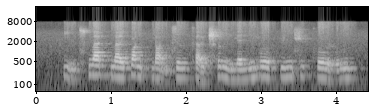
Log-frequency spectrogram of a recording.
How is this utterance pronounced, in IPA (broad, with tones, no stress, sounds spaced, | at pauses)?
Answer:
pʰ ḭ˨˩ n t͡sʰ w ä˥ kʰ w a˧˥ ɪ̯ p ɑ˥˩ ŋ pʰ j ɑ̰˨˩ ŋ t͡s ɹ̩˧˥ kʰ a̰˨˩ ɪ̯ ʈ͡ʂʰ ɤ˥˩ ŋ n̪ j ɛ˧˥ n m j o˥˩ ʊ̯ pʰ y˥ n ɕ y˥˧ kʰ o˥˩ ʊ̯ ɻ ʊ˥ ŋ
